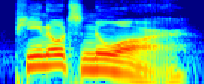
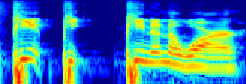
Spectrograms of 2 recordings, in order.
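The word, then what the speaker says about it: pinot noir: They open a bottle of penote noir. I think that's how you say it. Pino P I N O T. It's Pina Noir.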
